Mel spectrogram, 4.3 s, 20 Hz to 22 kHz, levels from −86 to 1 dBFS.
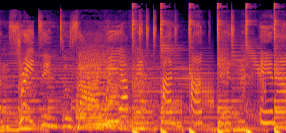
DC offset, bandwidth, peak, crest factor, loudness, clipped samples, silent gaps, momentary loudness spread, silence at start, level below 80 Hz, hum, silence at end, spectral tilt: under 0.1%; over 20 kHz; 0 dBFS; 14 dB; -15 LUFS; under 0.1%; none; 4 LU; 0 s; -24 dBFS; none; 0 s; -4 dB/octave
